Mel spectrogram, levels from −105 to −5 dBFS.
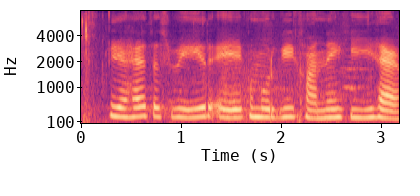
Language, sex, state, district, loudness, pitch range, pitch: Hindi, female, Punjab, Fazilka, -17 LUFS, 215-235 Hz, 225 Hz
